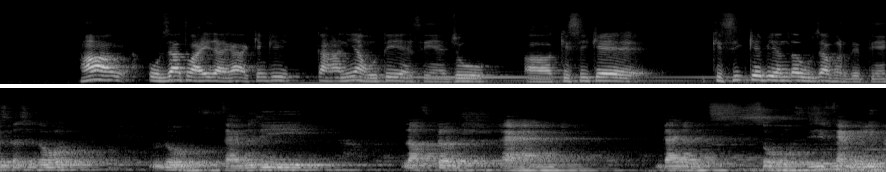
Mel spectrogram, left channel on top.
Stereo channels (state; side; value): different; both; correlation 0.00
